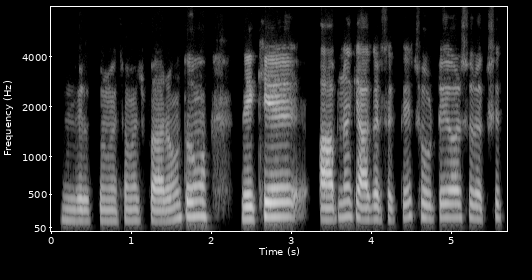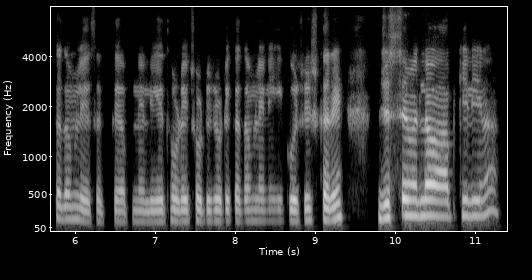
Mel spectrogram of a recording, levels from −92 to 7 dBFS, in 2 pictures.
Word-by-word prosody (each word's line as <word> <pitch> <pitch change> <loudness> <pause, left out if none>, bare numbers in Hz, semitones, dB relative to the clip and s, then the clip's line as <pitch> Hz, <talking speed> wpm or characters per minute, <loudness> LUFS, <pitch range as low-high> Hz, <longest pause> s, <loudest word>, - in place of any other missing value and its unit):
बिल्कुल, 145 0 -5
मैं 145 0 -5
समझ 150 +1 -6
पा 140 -2 +2
रहा 140 +1 0
हूँ। 170 +3 -3
तो, 200 0 +2 0.5
देखिए, 195 - +5 0.2
आप 155 +2 +5
ना 200 +1 -2
क्या 165 -5 +3
कर 165 0 -2
सकते 160 +3 -8
हैं? 195 - -4
छोटे 185 0 -4
और 185 0 +1
सुरक्षित 175 0 -6
कदम 165 0 -3
ले 140 -4 -3
सकते 135 +1 -11
हैं 135 - -3
अपने 140 +1 -11
लिए, 135 +1 -3
थोड़े 145 -1 -1
छोटे-छोटे 145 0 -4
कदम 145 0 -6
लेने 145 0 -10
की 145 - -11
कोशिश 145 +2 -1
करें, 160 +4 +5 0.5
जिससे 185 +4 +5
मतलब 210 +1 +6
आपके 200 +1 0
लिए 205 0 -2
ना, 260 +4 -6
160 Hz, 185 wpm, -22 LUFS, 145-190 Hz, 0.5 s, मतलब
